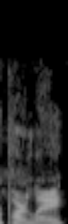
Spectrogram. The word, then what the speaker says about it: Parler: I've so the as most people are probably aware of, there's a new social media app called Parler or Parlay. Mm-hmm. It's pronounced because, you know, French or something.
